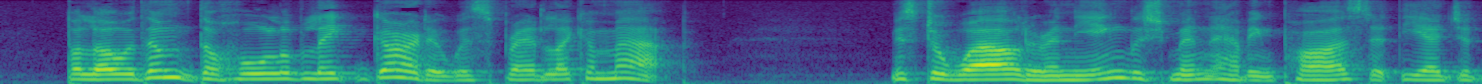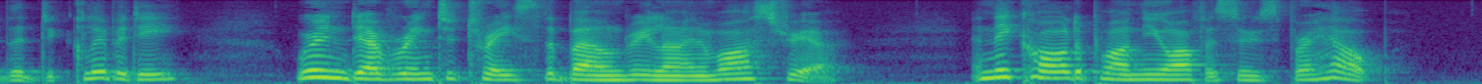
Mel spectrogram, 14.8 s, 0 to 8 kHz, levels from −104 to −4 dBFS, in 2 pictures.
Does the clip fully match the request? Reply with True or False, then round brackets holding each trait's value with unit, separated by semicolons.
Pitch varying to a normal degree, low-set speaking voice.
False (3.5 semitones; 180 Hz)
